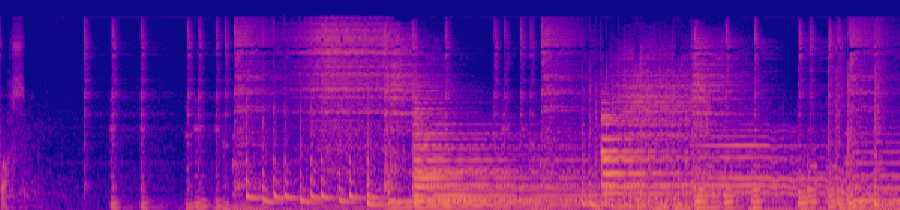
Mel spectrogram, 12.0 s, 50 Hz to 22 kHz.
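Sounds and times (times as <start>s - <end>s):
piano and electric guitar jazz: 5.4s - 12.0s.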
